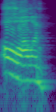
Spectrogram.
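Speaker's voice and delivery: put-on loud, high English soap accent, Coronation Street style. Mimicking actresses at the audition, loud Coronation Street accent. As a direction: ham up a Coronation Street accent calling Alan. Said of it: "they had, like, Coronation Street accents".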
